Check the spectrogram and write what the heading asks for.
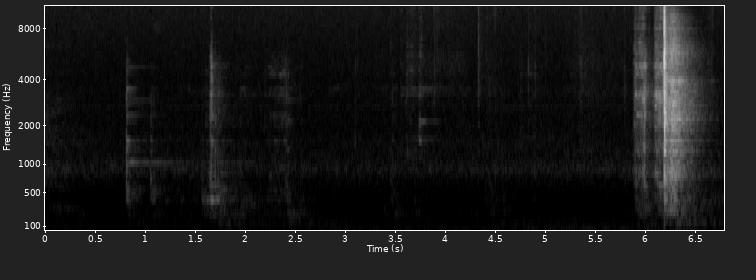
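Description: Metal clinks and knocks as a Ferguson TED20 front axle beam is worked onto its oiled pivot pin and bush, with a louder clunk about six seconds in.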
